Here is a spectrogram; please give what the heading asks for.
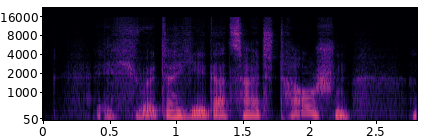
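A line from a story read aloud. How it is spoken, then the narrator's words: Hollow voice. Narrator (German): sagte Harry mit hohler Stimme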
